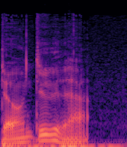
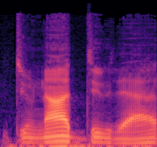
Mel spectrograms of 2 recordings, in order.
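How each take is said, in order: First: Do and not merge into one contracted word. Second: The words do and not are said separately.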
